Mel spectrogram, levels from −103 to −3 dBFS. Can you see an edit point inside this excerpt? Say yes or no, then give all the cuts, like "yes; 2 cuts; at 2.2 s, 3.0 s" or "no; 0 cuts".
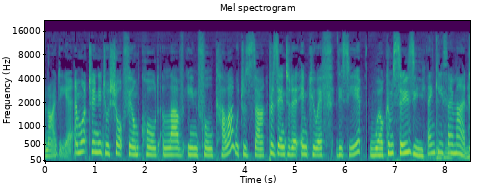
no; 0 cuts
